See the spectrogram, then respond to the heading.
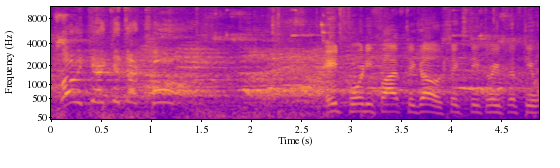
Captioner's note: yelling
